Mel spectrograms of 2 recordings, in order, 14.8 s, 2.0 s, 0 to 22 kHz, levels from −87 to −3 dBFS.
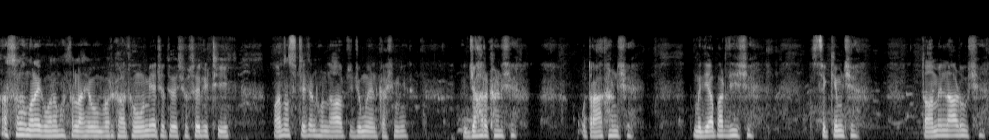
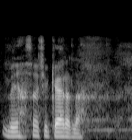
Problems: constant background noise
